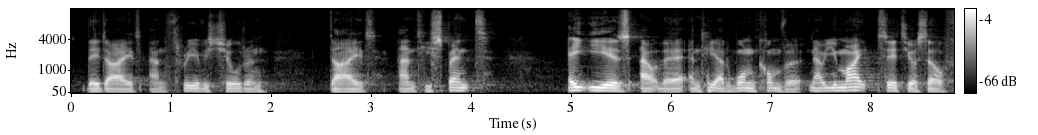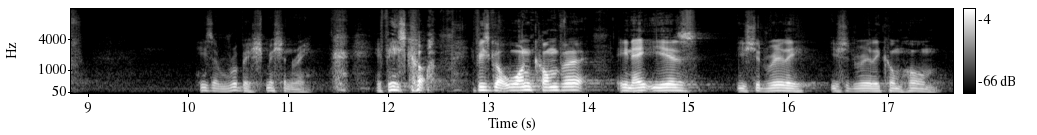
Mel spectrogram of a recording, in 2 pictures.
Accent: England, United Kingdom; I'm British

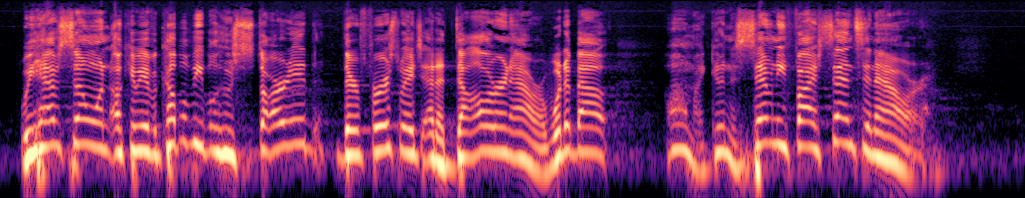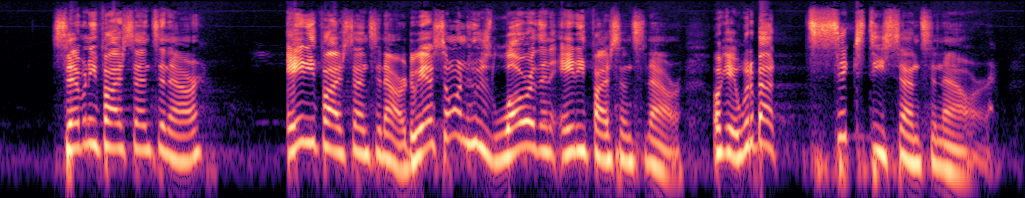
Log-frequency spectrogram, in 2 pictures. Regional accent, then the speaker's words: United States; as American people

